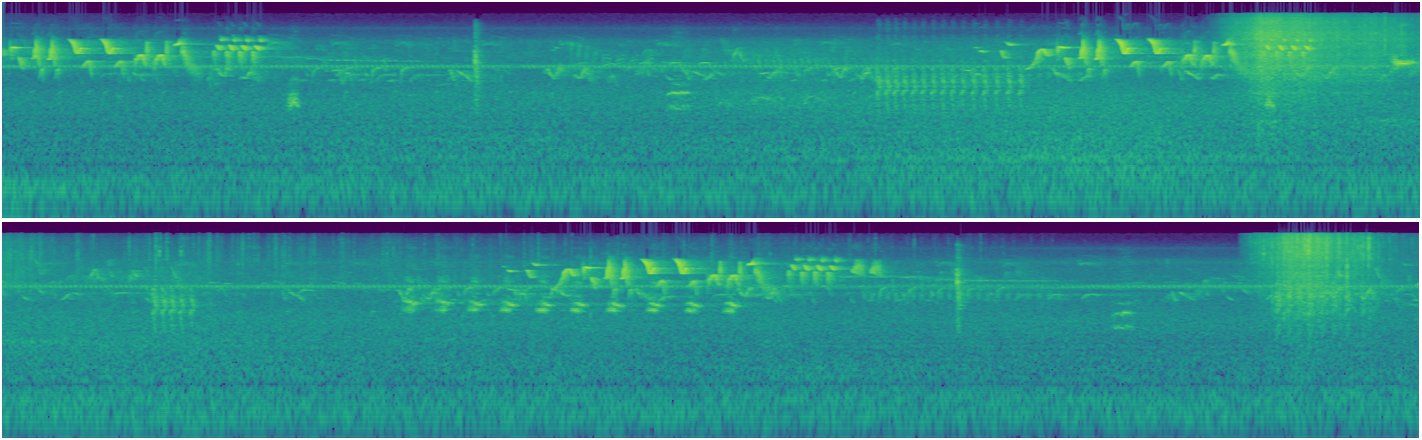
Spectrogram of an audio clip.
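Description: Countryside ambience: small birds singing in repeated phrases of quick, high chirps and trills over a low hiss and a faint steady high tone. Twice, about midway and near the end, comes a short rush of noise.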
